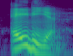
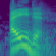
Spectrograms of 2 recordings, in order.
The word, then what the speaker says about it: Aiden: Aiden. Aiden. Sorry. Aiden? $15. If I'm still not pronouncing that, you might want to give me the phonics. Aiden. I'm putting another extra syllable in there.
